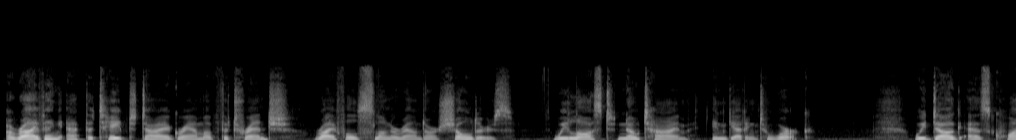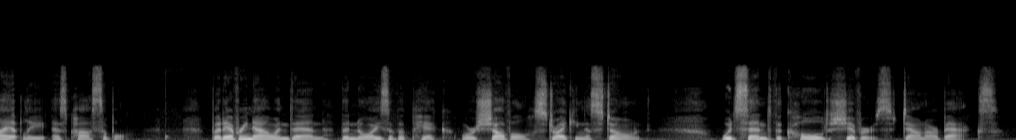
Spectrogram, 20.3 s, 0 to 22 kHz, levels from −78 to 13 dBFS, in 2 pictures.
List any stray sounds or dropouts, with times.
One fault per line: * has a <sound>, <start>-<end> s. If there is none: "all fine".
* has a tap, 11.8-12.0 s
